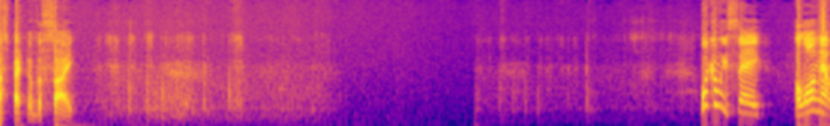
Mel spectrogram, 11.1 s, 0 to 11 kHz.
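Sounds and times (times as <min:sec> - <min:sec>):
pen taps and strokes of writing: 0:01.5 - 0:04.3, 0:06.3 - 0:08.0.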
